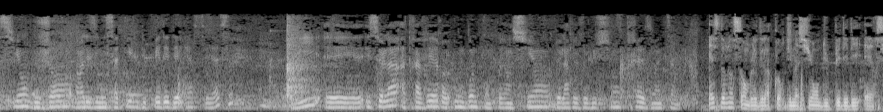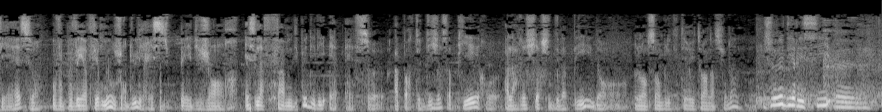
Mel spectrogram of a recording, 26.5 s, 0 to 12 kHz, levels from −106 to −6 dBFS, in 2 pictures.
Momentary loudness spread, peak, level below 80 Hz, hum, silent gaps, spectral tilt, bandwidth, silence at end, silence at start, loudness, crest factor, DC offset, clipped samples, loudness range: 10 LU; -10 dBFS; -58 dBFS; none; none; -5 dB/octave; 8 kHz; 0 s; 0 s; -29 LUFS; 18 dB; under 0.1%; under 0.1%; 4 LU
